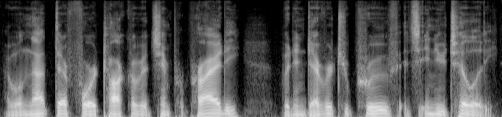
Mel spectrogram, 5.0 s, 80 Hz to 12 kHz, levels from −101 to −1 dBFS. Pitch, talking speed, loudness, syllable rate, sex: 85 Hz, 165 wpm, -19 LUFS, 6.0 syllables/s, male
